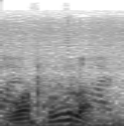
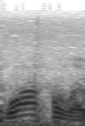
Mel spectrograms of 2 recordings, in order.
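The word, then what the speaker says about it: Wafula: for a ball game it was wahula that's right he changed it's always been waffle but he said he was pronouncing it wafulla so that everyone would spell it correctly so at least we got to play right his name is Waffle as in Belgium too many pounds and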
